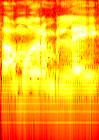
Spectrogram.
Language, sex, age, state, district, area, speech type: Tamil, male, 45-60, Tamil Nadu, Tiruchirappalli, rural, spontaneous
